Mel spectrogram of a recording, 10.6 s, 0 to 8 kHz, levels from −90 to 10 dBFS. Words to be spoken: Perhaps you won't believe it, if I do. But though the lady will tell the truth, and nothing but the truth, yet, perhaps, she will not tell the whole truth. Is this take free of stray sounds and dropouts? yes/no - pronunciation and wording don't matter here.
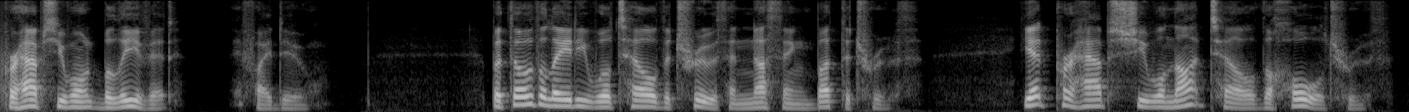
yes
